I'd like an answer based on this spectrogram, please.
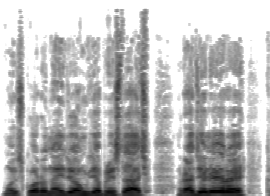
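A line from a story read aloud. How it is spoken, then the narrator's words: Shouted reply. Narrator (Russian): крикнул он в ответ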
